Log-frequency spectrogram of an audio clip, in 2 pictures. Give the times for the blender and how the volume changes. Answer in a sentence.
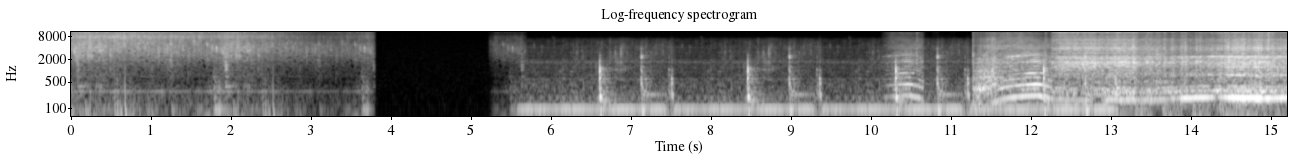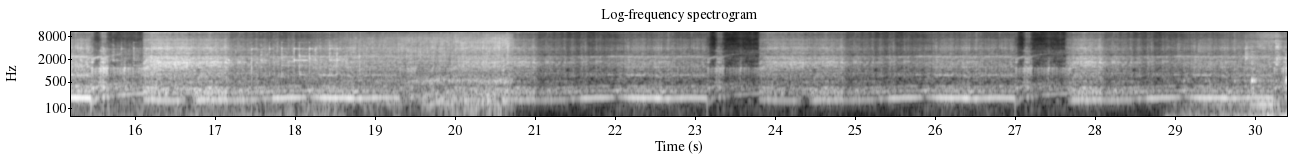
The blender can be heard from 10.2 to 30.3 s, getting quieter.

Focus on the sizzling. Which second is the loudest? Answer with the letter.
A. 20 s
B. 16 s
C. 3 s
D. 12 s
A.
